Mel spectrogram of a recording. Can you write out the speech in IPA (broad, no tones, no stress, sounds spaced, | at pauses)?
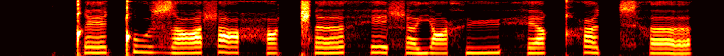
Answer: ǃ ɛ ǃ u z ɑ ɬ ɑ h ɑ ǁ ɜ h e ɬ ɐ j ɑ x y h ɛ qʰ y t͡sʰ ɐ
